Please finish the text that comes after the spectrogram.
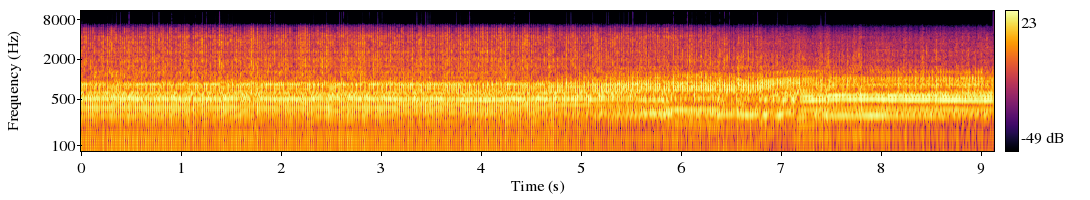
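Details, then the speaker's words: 1953 Mercury Mark 15 outboard run in a cold test barrel after carburetor float height corrected to cure flooding; settles into a steady, even idle with no stumbling or flooding misses. "around to figuring out the carburetor today pulled it apart found out what the problem was put it back together and I've already had it running here as you can see"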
